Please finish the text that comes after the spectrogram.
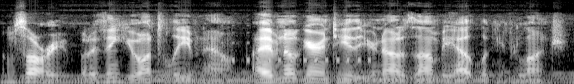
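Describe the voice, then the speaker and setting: A man's voice: on the low side, fast, gravelly. A man voicing a wary, politely guarded video game townsperson who is suspicious of strangers. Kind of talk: video game dialogue read aloud. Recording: dull lo-fi mic, game music underneath.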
